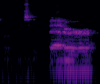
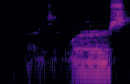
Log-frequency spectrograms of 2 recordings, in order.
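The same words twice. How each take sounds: First: Very soft, dropping to a whisper; quiet test voice. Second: Slow breathy whisper; whispered test. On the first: Streamer asking viewers while speaking very softly, whispering. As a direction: let the voice fade to test the mic. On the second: Streamer testing the mic by whispering slowly. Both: Shown as a demonstration. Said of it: "when I talk quietly".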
